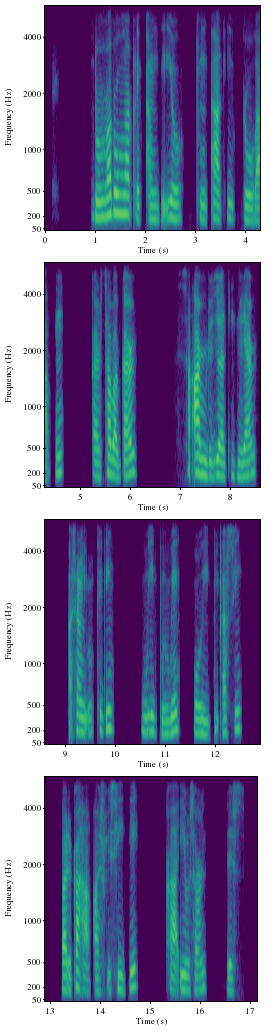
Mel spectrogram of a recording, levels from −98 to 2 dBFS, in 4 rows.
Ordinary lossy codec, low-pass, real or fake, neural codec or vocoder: Opus, 24 kbps; 5.4 kHz; fake; autoencoder, 44.1 kHz, a latent of 192 numbers a frame, MeloTTS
